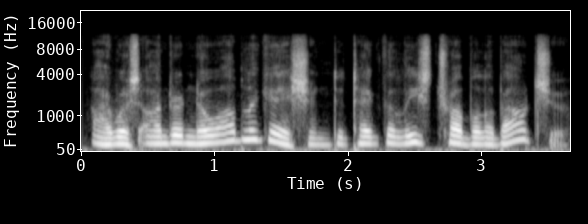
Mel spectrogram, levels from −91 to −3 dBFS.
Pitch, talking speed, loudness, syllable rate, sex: 165 Hz, 195 wpm, -16 LUFS, 5.2 syllables/s, male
